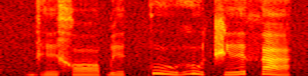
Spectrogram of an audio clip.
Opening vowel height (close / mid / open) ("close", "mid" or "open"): close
